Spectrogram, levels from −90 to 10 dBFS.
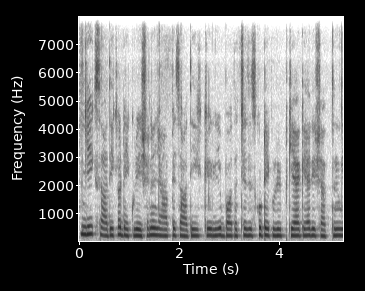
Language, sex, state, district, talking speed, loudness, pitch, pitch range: Hindi, female, Himachal Pradesh, Shimla, 240 wpm, -14 LUFS, 230 Hz, 225-240 Hz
